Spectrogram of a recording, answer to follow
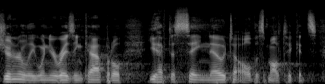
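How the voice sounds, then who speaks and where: A man's fairly low voice in an American accent, bright and sharp in tone. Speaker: venture investor. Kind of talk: panel discussion. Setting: stage with audience.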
